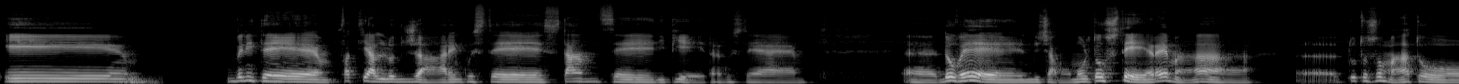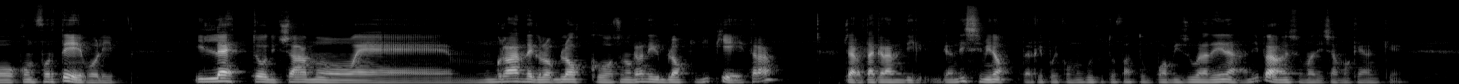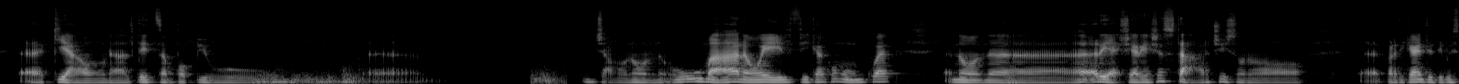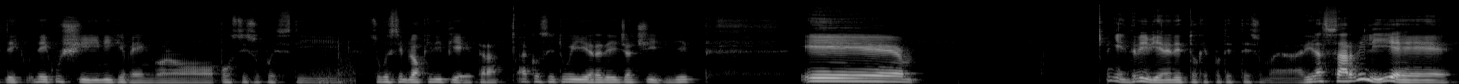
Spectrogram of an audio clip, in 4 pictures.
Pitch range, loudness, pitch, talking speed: 100-120 Hz, -29 LUFS, 110 Hz, 110 wpm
